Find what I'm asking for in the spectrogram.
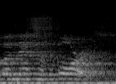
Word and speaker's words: Onesiphorus: He says, "Greet Prisca and Aquila and the household of Onesiphorus." That was a good pronunciation of that, by the way.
